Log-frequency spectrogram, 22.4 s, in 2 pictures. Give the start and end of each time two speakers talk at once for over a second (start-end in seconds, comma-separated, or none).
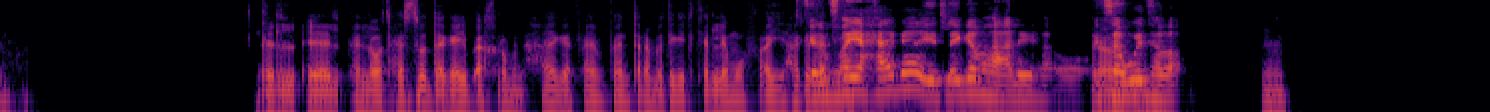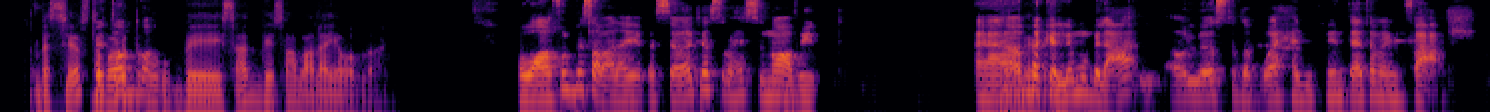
none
